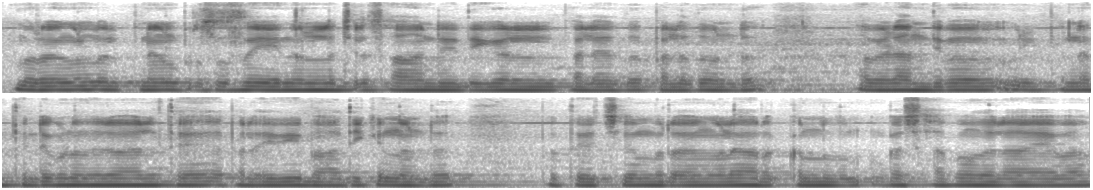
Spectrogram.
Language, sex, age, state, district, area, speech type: Malayalam, male, 18-30, Kerala, Idukki, rural, spontaneous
